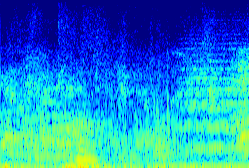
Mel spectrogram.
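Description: Indistinct voices with no clear words, short pitched vocal sounds over a steady low background hum.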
